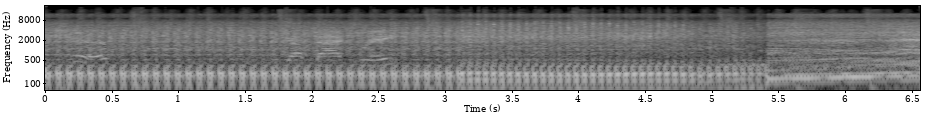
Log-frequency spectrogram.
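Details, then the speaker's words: Old twin-cylinder motorcycle, previously not running, after carburetor cleaning, new sponge air filter and battery install, riding off: even steady beat with no knocks or misses; runs like new, normal running. "I swear this runs like as good as it did like when it was brand new from the factory."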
